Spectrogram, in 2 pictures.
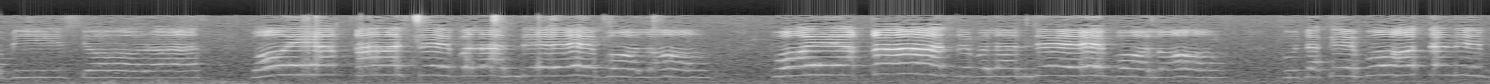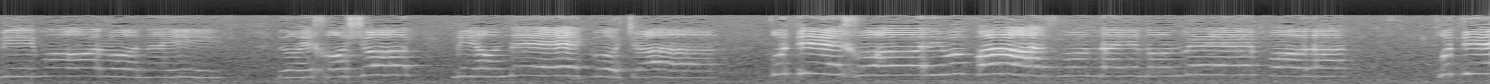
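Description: A young boy singing solo in a high voice, with no instruments heard, in phrases of ornamented, wavering notes separated by short breaths.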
